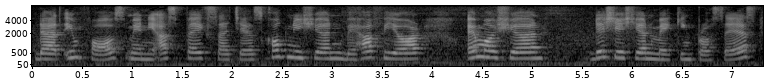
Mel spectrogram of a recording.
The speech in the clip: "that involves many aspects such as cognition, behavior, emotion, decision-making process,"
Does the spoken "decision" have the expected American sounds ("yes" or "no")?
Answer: no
